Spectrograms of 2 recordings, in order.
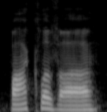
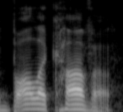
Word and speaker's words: baklava: to heat the water baklava baklava so they're pronounced the same i thought it was balacava or something ah so you it's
